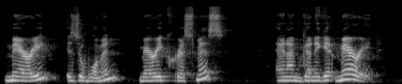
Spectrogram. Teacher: in Illinois where I'm from these words are pronounced the same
